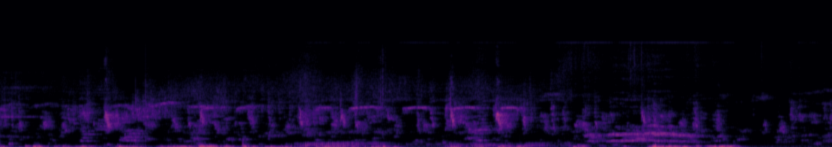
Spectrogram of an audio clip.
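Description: Small birds chirping, a quick run of short high-pitched chirps that stops about seven seconds in, over low thumps and rumbles.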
